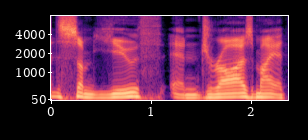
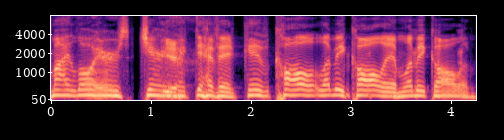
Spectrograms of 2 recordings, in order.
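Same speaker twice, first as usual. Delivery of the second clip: high, drawn-out, pleading screaming; 7 semitones higher than usual. Retelling a scene where Vince McMahon is dragged out by cops: imitating Vince McMahon screaming. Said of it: "Vince was screaming, like".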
